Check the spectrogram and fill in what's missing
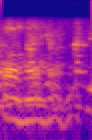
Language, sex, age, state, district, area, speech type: Odia, male, 45-60, Odisha, Gajapati, rural, conversation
